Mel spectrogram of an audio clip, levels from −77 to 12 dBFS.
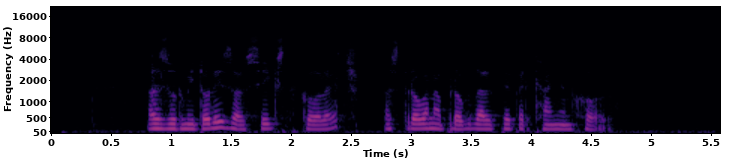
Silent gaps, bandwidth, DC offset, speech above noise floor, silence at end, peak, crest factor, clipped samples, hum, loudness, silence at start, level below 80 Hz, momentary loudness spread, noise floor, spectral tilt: none; 9.2 kHz; under 0.1%; 29 dB; 0.9 s; -26 dBFS; 16 dB; under 0.1%; none; -42 LUFS; 0.8 s; -68 dBFS; 12 LU; -70 dBFS; -7.5 dB/octave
